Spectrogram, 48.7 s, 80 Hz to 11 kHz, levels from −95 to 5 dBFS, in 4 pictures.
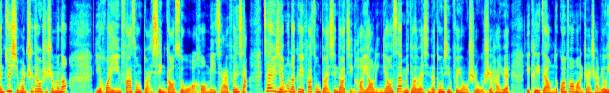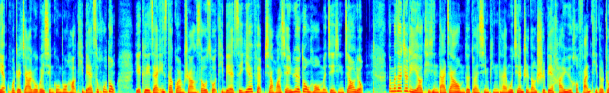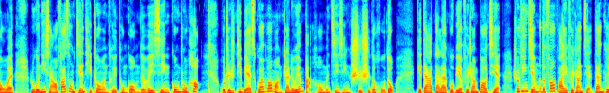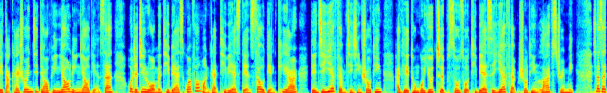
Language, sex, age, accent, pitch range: Korean, female, 20-39, Chinese, 185-260 Hz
